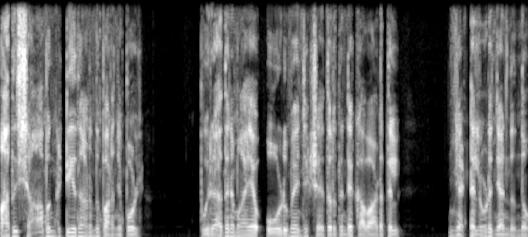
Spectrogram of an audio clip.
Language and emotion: Malayalam, fearful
